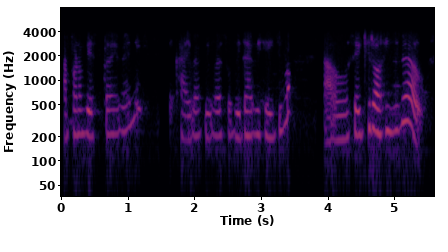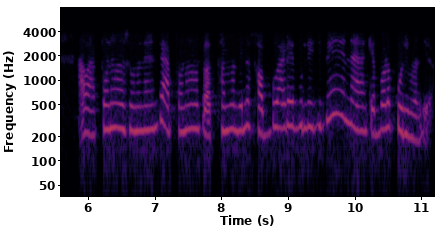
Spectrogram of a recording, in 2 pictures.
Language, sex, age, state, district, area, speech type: Odia, female, 18-30, Odisha, Bhadrak, rural, conversation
